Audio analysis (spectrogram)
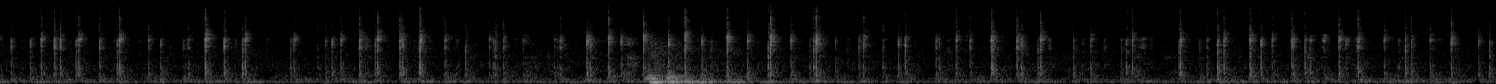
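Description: Long nails and fingertips tap along the length of a small, hollow, dark cardboard mascara box lying flat, with a second untouched box nearby. A steady stream of quick, crisp, bright clicks comes with very short decay and a faint papery hollowness. Around the middle, a louder, fuller patch with more low-end body briefly stands out before the light tapping continues.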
